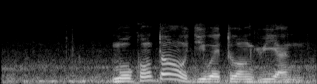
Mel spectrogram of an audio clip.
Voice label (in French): Dialogue en creole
